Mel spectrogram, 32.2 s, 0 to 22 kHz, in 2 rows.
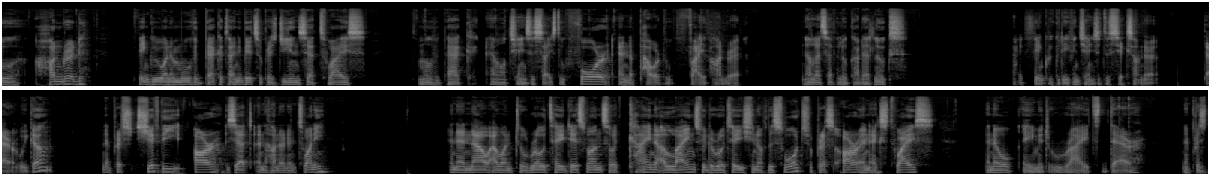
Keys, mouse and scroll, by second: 0.9 middle click, 1.3-1.8 scroll down 2, 1.8 g, 6.5-7.7 drag, 8.0-9.0 drag, 9.0 0, 13.1-14.8 drag, 14.8 0, 17.9 shift+d, 21.8-22.1 scroll down 2, 22.9-25.9 scroll down 1, 27.1 r, 31.4 g.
